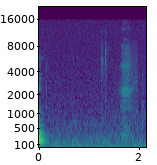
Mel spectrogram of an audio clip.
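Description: Two quick computer mouse clicks about a second and a quarter in, followed by a short soft hiss, over faint room tone.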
